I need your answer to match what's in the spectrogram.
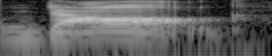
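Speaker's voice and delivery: drawn-out "dog" with an ah vowel; northern pronunciation. Shown as a demonstration. Showing how northerners say it, "dog" as dahg. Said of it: "they go dog".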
